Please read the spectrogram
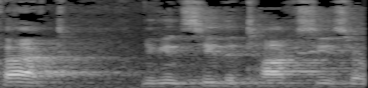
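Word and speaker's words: toxis (τάξις): Or they, the Greek word is a very Byzantine word too, toxis. You spell it taxis, but you don't pronounce it that way.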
